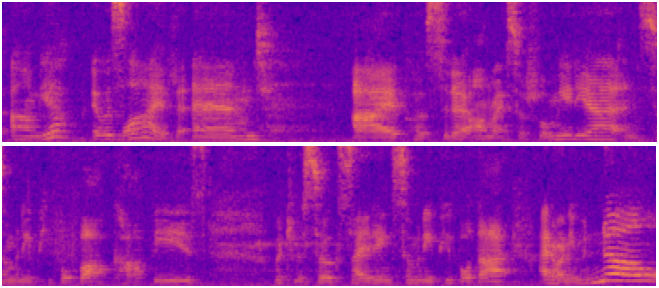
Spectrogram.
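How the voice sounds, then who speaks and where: A young woman talks casually to her viewers in a chatty, upbeat way, her voice on the lower side. The sound is roomy and echoey, and she sits a little back from the mic with faint noise behind her. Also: fairly bright tone, recorded from a distance. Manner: chatty and upbeat, many fillers like "um" and "like". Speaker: vlogger. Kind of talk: casual talk to camera. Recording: echoey room, voice a bit off-mic.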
